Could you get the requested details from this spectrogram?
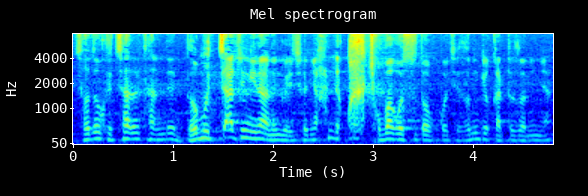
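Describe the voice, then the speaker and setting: A man's voice: a little high, fast. A man preaching a sermon as pastor, telling stories emphatically and acting out the quotes. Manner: emphatic storytelling with acted quotes. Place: church sanctuary. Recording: church hall reverb, faint room noise.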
